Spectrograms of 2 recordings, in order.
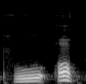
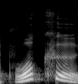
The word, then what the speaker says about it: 부엌: 자, 부엌이라는 단어를 발음하면 우리 쉽게 부억 이렇게 발음하게 되는데 여기서 어에다가 받침이 자, 키역은 우리 발음을 크라고 합니다. 근데 우리 발음할 때 부어크 이렇게 발음 안 하죠. 부억 이렇게 기억으로 바꿔서 발음하게 됩니다.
